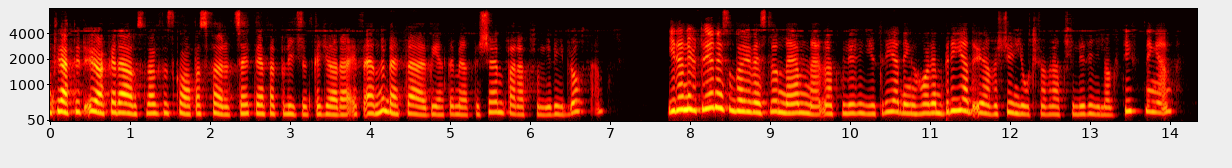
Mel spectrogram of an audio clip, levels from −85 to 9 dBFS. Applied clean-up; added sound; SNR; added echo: neural mask model DeepFilterNet 3.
